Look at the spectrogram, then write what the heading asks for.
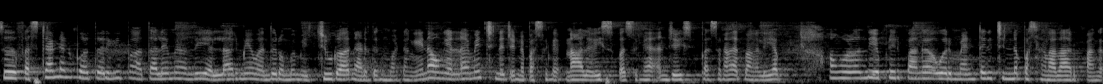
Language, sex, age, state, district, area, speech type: Tamil, female, 30-45, Tamil Nadu, Cuddalore, rural, spontaneous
